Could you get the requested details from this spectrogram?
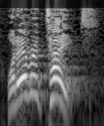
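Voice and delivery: loud, high burst of pleading; desperate outburst. Retold or imitated. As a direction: suddenly raise it, desperate. Rich man's desperate plea.

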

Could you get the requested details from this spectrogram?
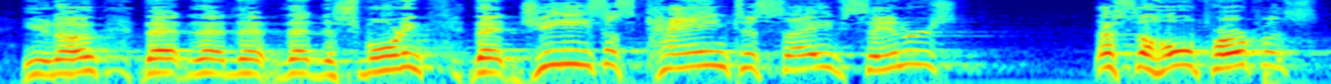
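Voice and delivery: loud, high preacher's proclamation; full-force preaching. Real, not acted. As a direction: proclaim it with rising force to the congregation.

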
